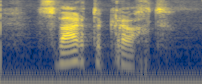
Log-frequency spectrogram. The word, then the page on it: gravitation: American English; /ˌɡɹævɪˈteɪʃən/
